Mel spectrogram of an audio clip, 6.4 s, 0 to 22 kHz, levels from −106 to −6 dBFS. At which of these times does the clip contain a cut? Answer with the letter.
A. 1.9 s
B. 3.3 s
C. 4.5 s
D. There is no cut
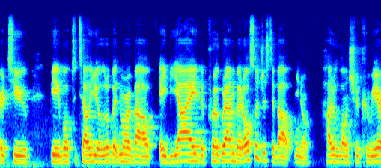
D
